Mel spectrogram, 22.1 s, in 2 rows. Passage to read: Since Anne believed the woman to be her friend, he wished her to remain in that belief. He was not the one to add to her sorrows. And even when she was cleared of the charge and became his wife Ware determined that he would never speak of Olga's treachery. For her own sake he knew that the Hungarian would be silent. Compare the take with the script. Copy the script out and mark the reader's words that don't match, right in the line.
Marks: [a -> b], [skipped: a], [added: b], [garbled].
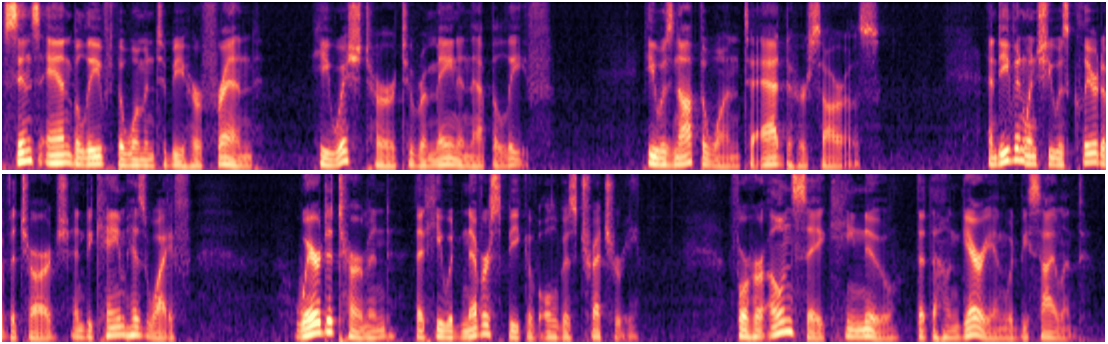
Since Anne believed the woman to be her friend, he wished her to remain in that belief. He was not the one to add to her sorrows. And even when she was cleared of the charge and became his wife Ware determined that he would never speak of Olga's treachery. For her own sake he knew that the Hungarian would be silent.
